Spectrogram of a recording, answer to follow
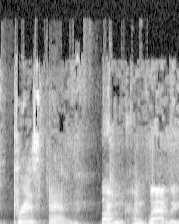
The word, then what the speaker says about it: Brisbane: And also, um the the city of of Brisbane, it's not pronounced Brisbane, even though that's how it's spelled. It's Brisbane.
